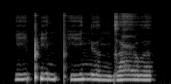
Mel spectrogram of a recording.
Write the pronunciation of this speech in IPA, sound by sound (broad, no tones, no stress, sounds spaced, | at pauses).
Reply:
i pʼ i n pʰ i n ʏ ə̯ ŋ ɡ ə ʕ ʊ ə̯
